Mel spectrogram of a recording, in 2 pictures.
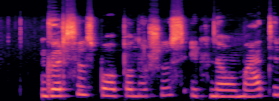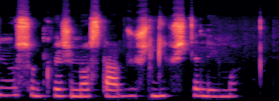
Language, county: Lithuanian, Vilnius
